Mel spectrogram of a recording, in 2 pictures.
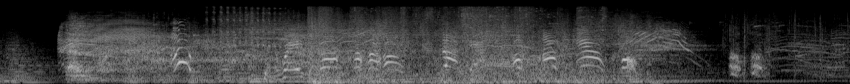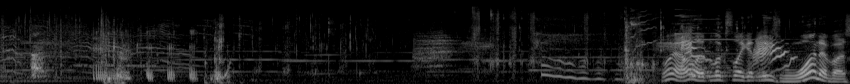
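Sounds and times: animal noises: 6.4 - 16.8
cartoon background music: 14.7 - 17.0.

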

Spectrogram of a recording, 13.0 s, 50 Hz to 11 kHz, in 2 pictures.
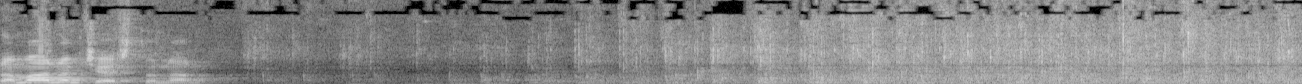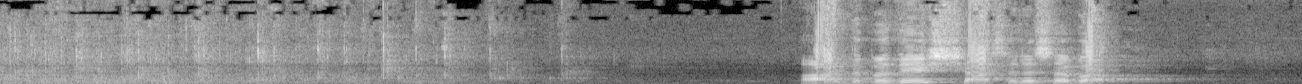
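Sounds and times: applause: 3.4 - 9.2.

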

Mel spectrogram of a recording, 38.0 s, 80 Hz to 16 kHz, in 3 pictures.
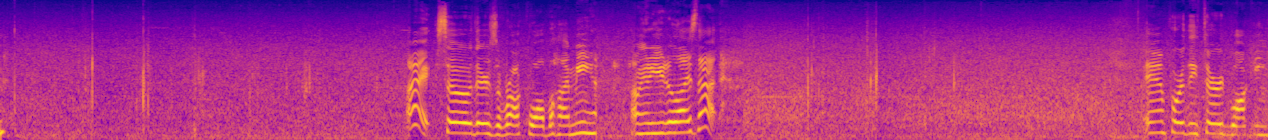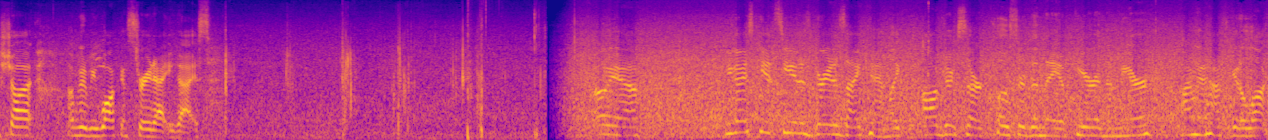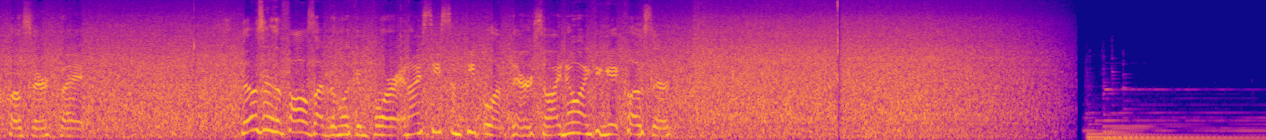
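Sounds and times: creek water rushing: 0.0 - 36.1
steady outdoor hiss: 0.0 - 36.1
faint footsteps on path: 0.1 - 4.0, 8.0 - 10.4, 14.6 - 18.6
person speaking: 11.1 - 14.9, 18.5 - 19.2, 19.9 - 26.2.

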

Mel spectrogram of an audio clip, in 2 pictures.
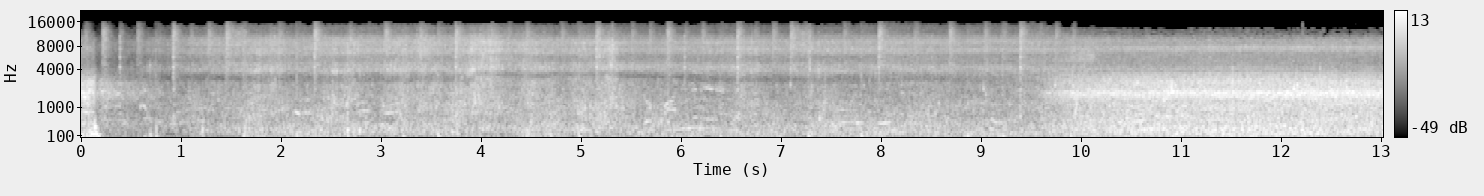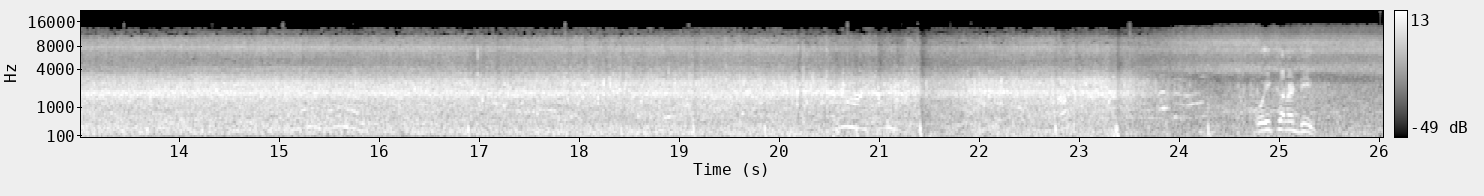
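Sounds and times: water rushing down rocks: 0.0 - 26.0
wind buffeting microphone: 0.0 - 26.0.

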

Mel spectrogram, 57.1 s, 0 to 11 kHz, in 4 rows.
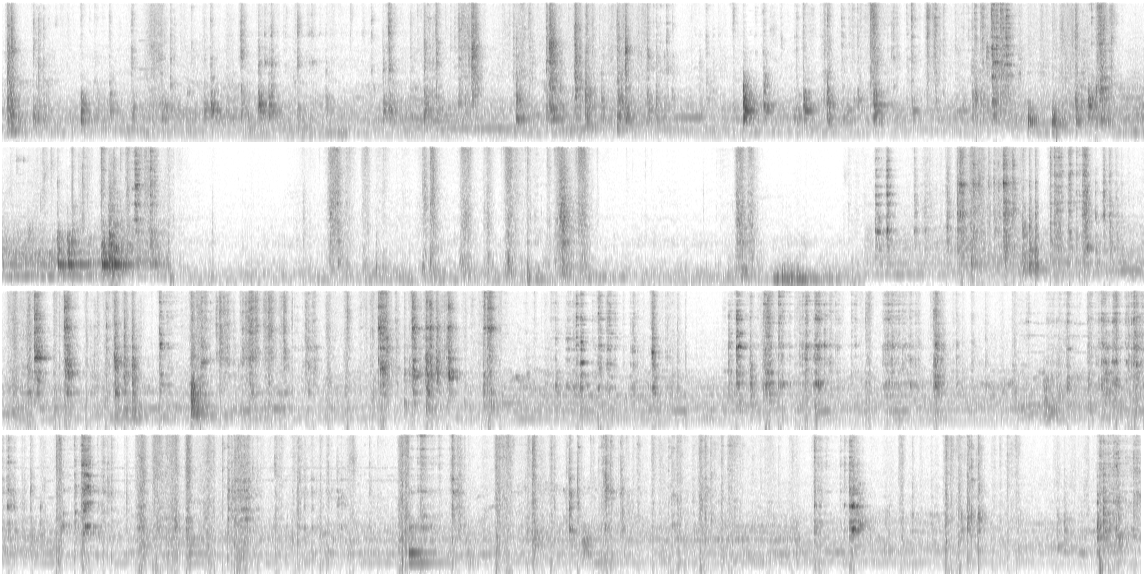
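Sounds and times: hand tools clinking and scraping: 0.0 - 16.5, 25.1 - 57.0.

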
